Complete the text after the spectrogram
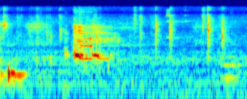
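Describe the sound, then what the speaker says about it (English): A chicken in a video game clucks in short, close bursts, with a louder squawk near the start and scattered softer clucks after, over faint background ambience. "Need to get rid of that chicken"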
